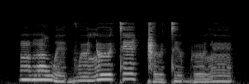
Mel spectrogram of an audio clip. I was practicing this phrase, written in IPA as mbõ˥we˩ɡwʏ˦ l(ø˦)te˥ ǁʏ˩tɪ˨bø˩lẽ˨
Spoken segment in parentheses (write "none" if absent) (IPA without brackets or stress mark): ø˥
